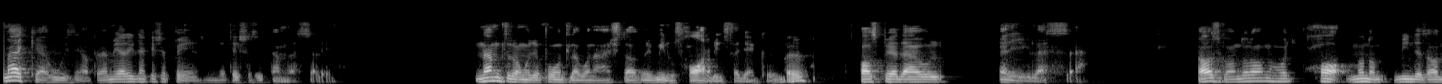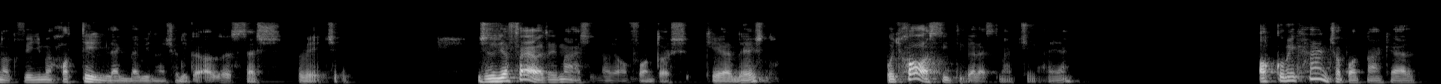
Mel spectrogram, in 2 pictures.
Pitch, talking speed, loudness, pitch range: 115 Hz, 135 wpm, -24 LUFS, 100-135 Hz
